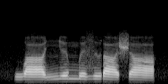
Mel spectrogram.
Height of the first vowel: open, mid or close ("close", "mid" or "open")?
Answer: open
